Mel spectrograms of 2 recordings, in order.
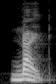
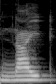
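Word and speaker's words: night: मेहनत लगता है देखिए एन आई जीी एसटी तो एन का न लिख देंगे और आईजीएसटी को दोस्तों इसमें आइट जोड़ देंगे हो जाएगा नाइट एन आईजीएसटी नाइट उसी प्रकार आप खुद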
